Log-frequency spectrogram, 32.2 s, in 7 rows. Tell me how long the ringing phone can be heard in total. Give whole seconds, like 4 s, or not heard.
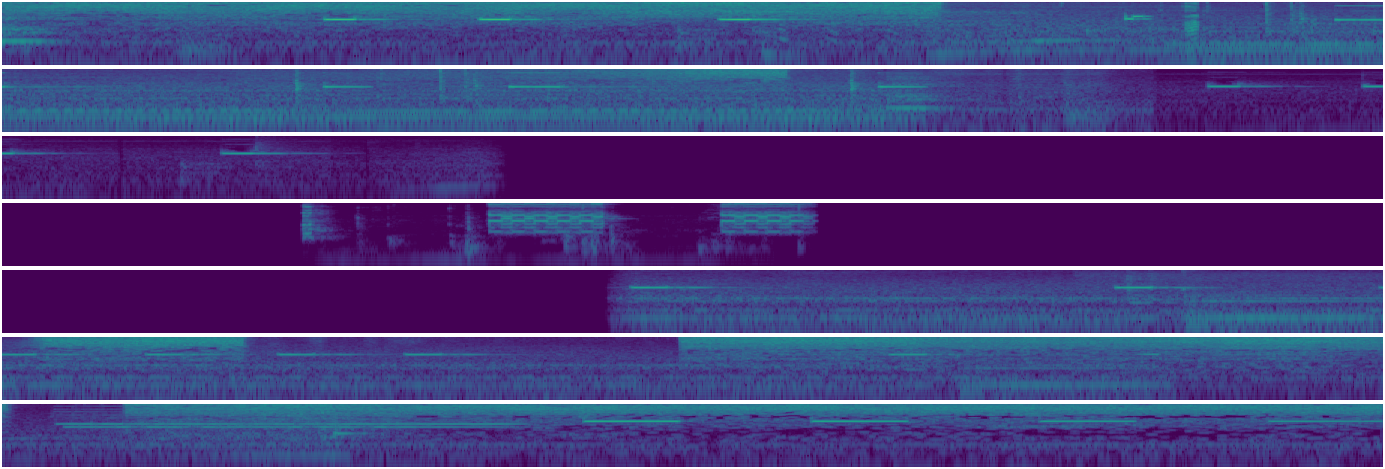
5 s.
